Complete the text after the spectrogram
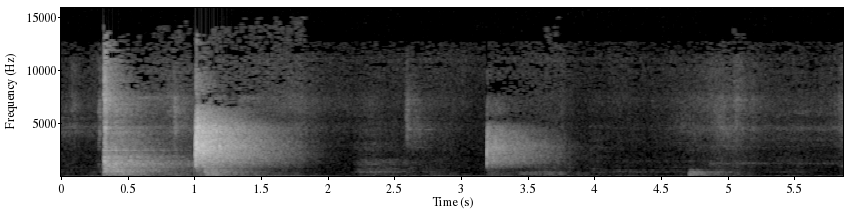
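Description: Billiard balls clack against each other and roll on the table.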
